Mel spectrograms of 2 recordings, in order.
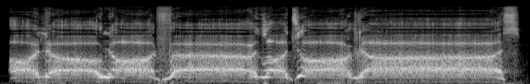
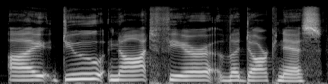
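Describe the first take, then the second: First: The words are drawn out on a continuous breath. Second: The words are short and clipped by consonants.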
